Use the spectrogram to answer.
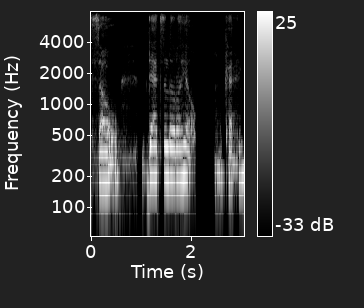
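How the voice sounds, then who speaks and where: A woman speaking at a very slow pace. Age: 70s. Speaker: grandparent kinship caregiver, retired teacher. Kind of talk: personal testimony in group video meeting. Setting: video call. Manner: halting, repetitive phrasing.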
